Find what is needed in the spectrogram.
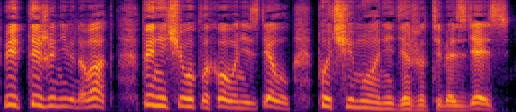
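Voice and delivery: high-pitched, agitated protest; crying out. A narrator's reading. Mother telling her arrested son he is innocent, crying out. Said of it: "закричала Чепурнова".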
